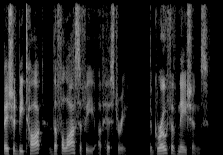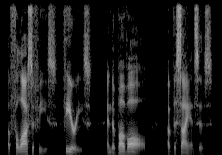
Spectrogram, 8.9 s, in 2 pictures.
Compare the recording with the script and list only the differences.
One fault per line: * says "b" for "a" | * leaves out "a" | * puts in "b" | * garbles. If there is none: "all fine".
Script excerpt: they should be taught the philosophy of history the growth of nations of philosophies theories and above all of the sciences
all fine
